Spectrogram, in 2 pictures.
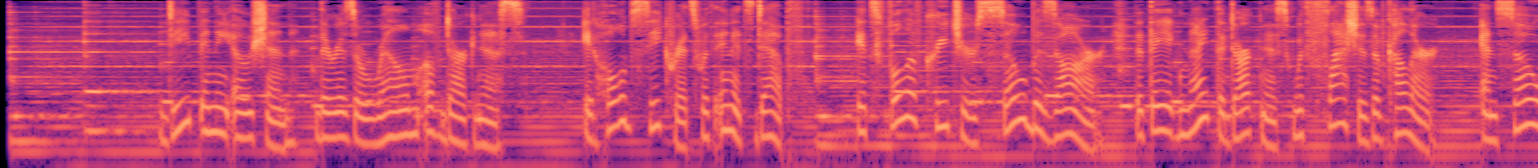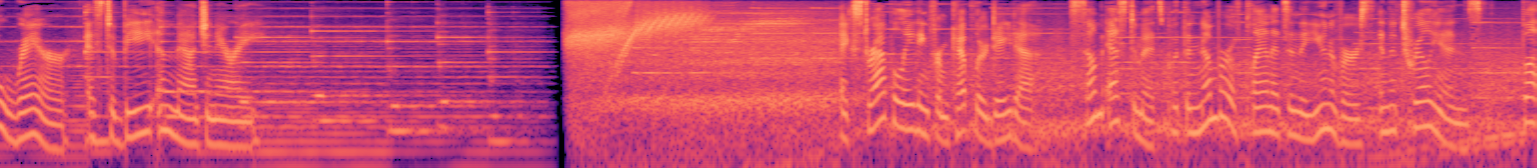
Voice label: Narration, Female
